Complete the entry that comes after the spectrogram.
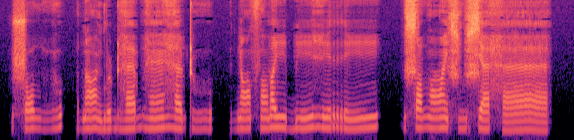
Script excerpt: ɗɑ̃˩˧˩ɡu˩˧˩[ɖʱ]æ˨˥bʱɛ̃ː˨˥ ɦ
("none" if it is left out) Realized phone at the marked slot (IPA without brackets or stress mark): ɖʱ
